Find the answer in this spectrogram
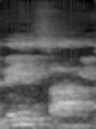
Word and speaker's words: Xuanzang: Just after Xuanzang, who is widely known as Xuanzang in India, but his actual pronunciation is Xuanzang.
